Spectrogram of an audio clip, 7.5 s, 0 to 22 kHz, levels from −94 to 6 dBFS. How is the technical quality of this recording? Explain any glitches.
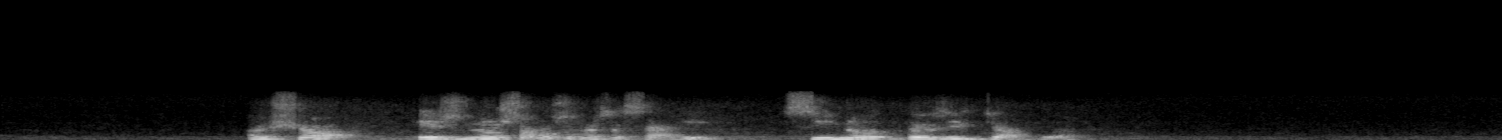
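The recording has four brief bursts of AMR bit errors over light wideband-codec coloration whose clarity fits a mid rate near 12.65 kbit/s.

The bursts fall at 0.49–0.64 s, 2.48–2.96 s (just after "és no"), 4.38–4.60 s and 6.49–6.66 s. In each, the less protected bits of the coded frames were flipped, about a tenth in the first burst and a few percent later. The excitation pulses and the fine pitch, gain and spectral values are therefore misplaced. Pitch and level hold roughly steady, but the sound turns hoarse and gargly. On a spectrogram the harmonics smear into noisy, broken texture, and the waveform shows jagged, irregular cycles.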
